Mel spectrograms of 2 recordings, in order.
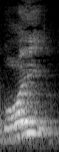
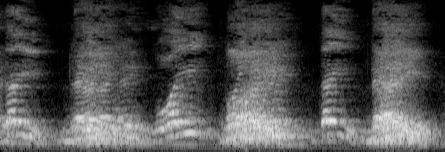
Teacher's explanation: یا ساکن پیچھے زبر ہے, حرف لین, تو اس سے بھی معروف پڑھیں گے, آواز لمبی نہیں کریں گے. حرف لین ہے, حرف مدہ ہوتا تو پھر ایک الف آواز کرتے.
